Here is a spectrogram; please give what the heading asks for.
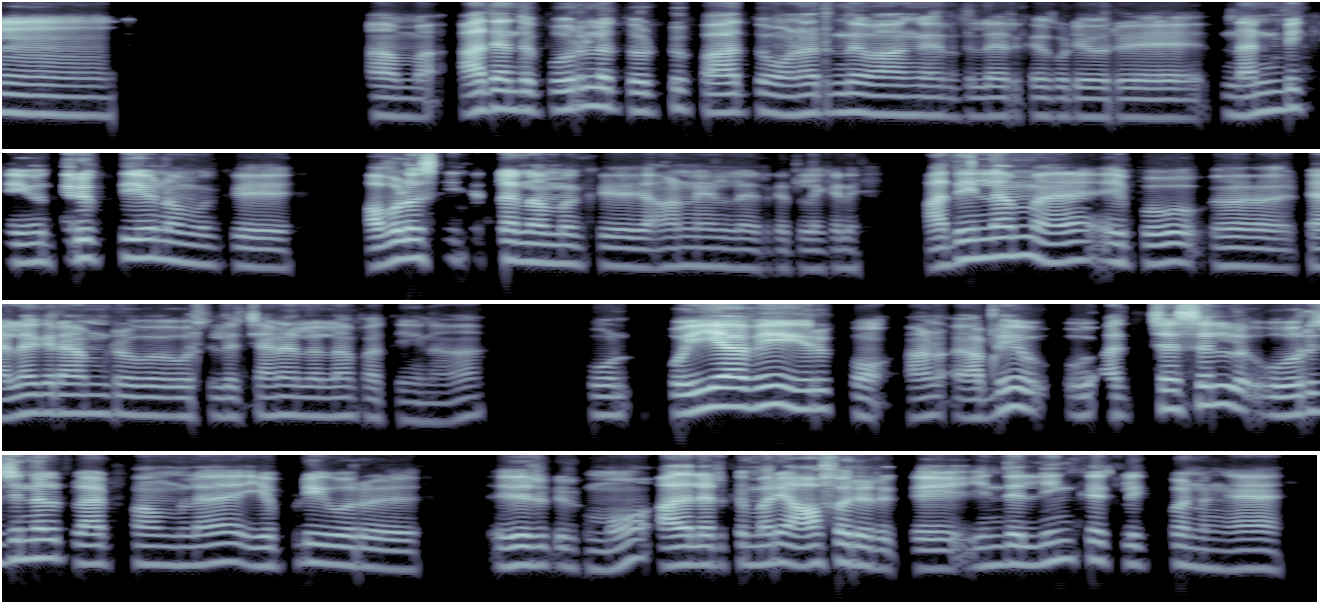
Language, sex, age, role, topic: Tamil, male, 30-34, host, சமூக வலைதளங்களில் மற்றவர்களுடன் உங்களை ஒப்பிட்டு மனம் பாதிக்கப்படும்போது நீங்கள் என்ன செய்வீர்கள்?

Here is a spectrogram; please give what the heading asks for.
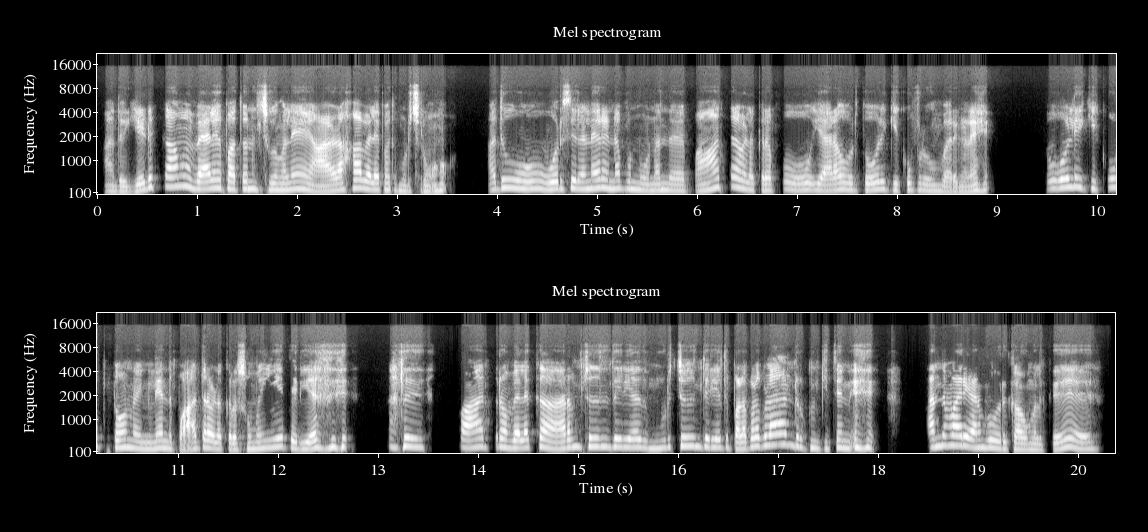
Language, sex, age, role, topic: Tamil, female, 25-29, host, காலை நேரத்தில் கைப்பேசி பயன்பாட்டை நீங்கள் எப்படி கட்டுப்படுத்துகிறீர்கள்?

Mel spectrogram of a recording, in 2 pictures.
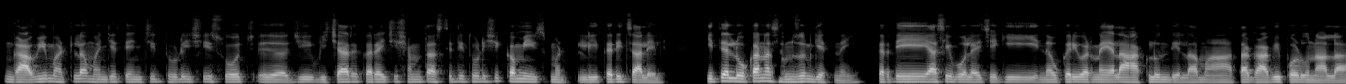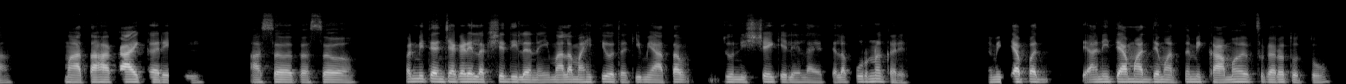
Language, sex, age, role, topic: Marathi, male, 20-24, guest, नोकरी गेल्यानंतर तुम्ही स्वतःची ओळख पुन्हा कशी उभी केली?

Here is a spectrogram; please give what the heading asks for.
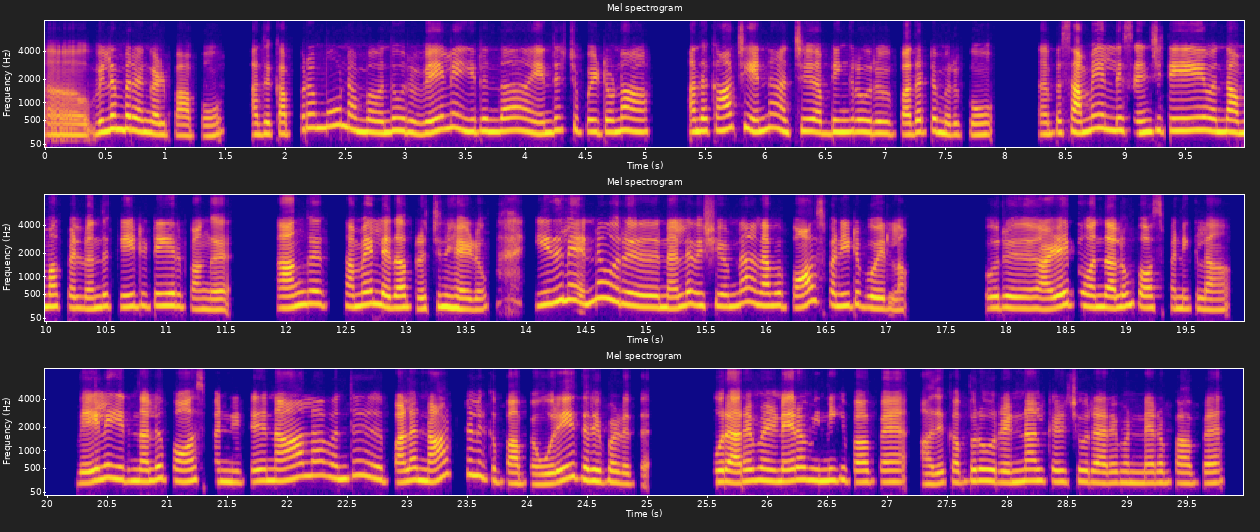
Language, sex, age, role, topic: Tamil, female, 35-39, guest, ஸ்ட்ரீமிங் சேவைகள் வந்தபின் பார்வையாளர்களின் பார்ப்புப் பழக்கங்கள் எவ்வாறு மாறியுள்ளன?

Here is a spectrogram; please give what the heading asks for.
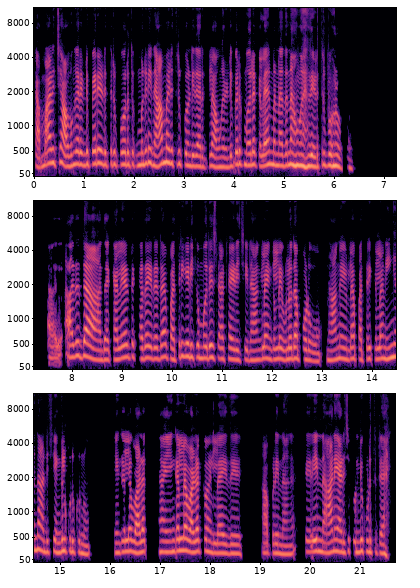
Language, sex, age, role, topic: Tamil, female, 35-39, guest, திருமணத்துக்குப் பிறகு இரு பண்பாடுகளை எப்படி இணைத்து குடும்பமாக வாழ்கிறீர்கள்?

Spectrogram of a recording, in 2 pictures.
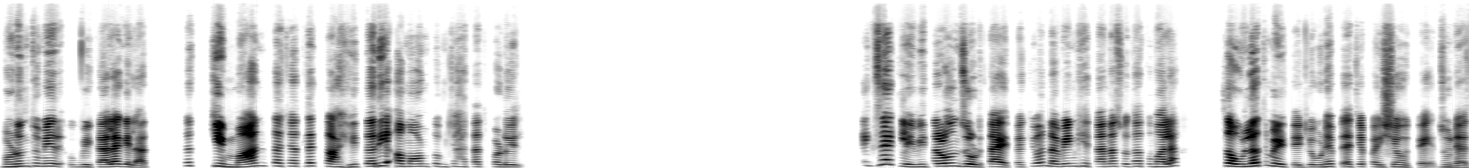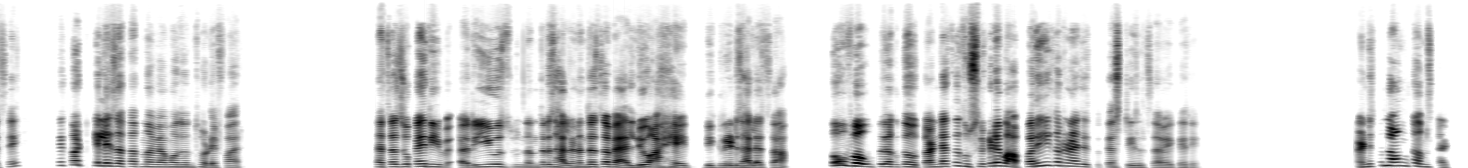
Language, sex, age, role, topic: Marathi, female, 45-49, guest, प्लास्टिकचा वापर कमी करण्यासाठी कोणते सोपे उपाय करता येतील?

